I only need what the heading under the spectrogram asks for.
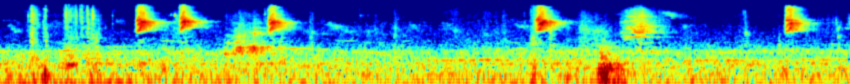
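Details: Female ultramarine grosbeak, eager to mate, gives loud clipped chips in pairs and singles across several seconds, with soft background noise.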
